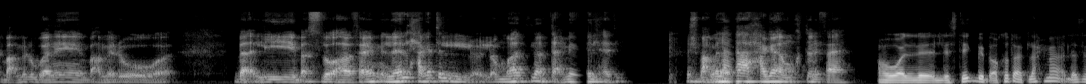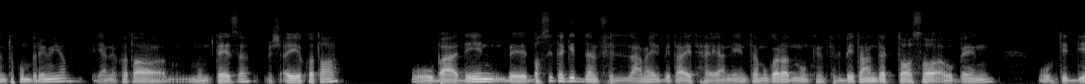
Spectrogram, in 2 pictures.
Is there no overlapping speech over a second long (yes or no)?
yes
